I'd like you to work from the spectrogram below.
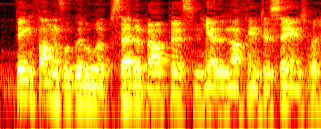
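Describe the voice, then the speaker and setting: A man at a medium pitch and very fast pace, fairly even intonation, with noticeable background noise. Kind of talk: casual video blog talk to camera.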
